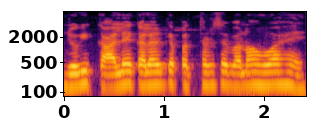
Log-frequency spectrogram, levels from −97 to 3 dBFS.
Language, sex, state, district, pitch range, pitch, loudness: Hindi, male, Chhattisgarh, Bilaspur, 140-150 Hz, 150 Hz, -15 LUFS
